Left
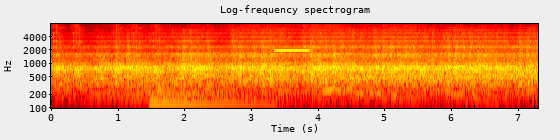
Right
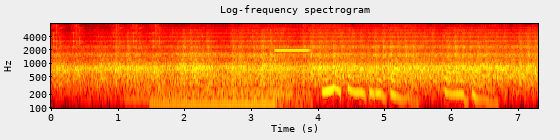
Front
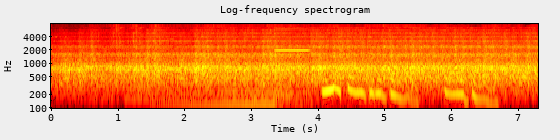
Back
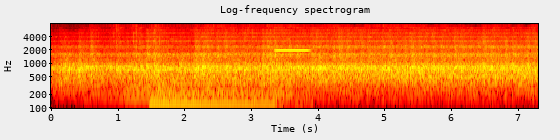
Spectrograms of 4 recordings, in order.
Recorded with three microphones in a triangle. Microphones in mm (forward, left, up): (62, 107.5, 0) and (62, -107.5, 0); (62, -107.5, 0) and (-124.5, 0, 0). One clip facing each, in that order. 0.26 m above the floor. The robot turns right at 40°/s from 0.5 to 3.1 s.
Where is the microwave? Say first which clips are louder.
Even, back 1 dB; 170° left; by 4.0 s 125° right.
